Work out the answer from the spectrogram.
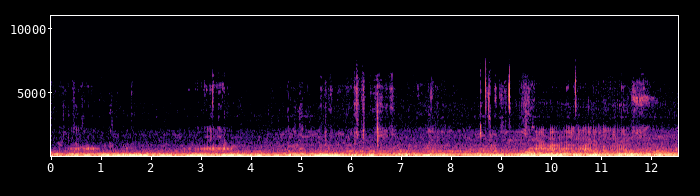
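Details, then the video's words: Sleeping puppy snoring: steady low rumbling breaths that swell and fade continuously, with a few faint higher clicks and rustles scattered over the recording. "Щенок храпит"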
